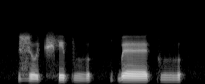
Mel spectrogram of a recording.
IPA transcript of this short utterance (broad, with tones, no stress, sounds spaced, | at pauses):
z o˨ t͡ʃʰ e˦ p o̤˦ | ɓ ɜː˨ k o̤˦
